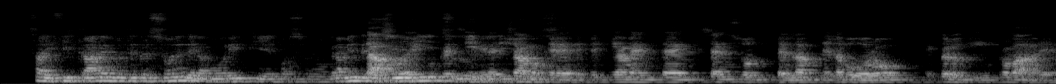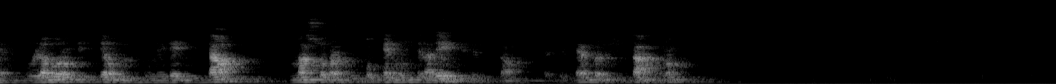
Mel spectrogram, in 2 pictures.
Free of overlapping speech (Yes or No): No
